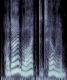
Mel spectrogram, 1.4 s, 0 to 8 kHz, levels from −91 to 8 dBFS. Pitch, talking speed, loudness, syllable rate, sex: 175 Hz, 265 wpm, -16 LUFS, 5.0 syllables/s, male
